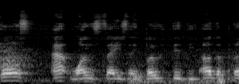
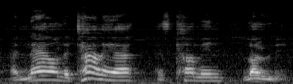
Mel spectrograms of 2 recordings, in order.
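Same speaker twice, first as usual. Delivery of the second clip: slow quote; slower than usual. Retold or imitated. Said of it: "she then said".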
